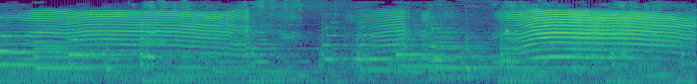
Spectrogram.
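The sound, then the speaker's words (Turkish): A baby cries loudly and without pause, a high, wavering wail with strained sobbing breaks, swelling louder toward the end. “Susturun şunu ya. Artık dayanamayacağım. Ha, biri ağlıyor.”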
